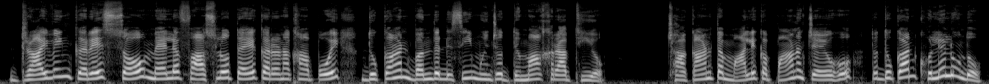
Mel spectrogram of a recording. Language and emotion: Sindhi, angry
